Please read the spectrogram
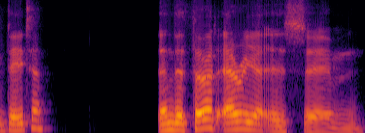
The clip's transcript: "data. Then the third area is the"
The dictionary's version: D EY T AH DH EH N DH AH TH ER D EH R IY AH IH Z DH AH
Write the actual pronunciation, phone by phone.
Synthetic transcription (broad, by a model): D EY T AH DH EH N DH AH TH ER D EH R IY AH IH Z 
